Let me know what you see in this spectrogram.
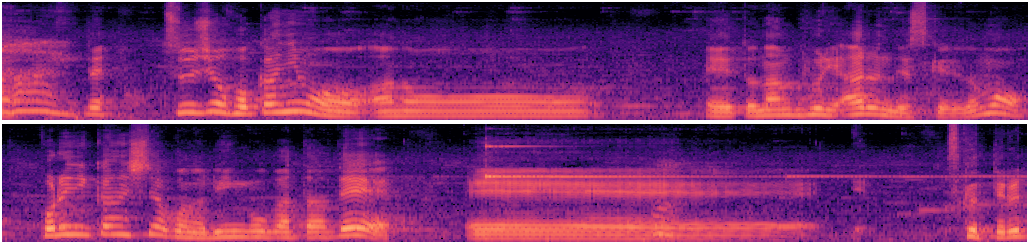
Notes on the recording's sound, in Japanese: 川崎大師で開催された「風鈴市」にお邪魔します。風鈴市の仲通りを散策。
